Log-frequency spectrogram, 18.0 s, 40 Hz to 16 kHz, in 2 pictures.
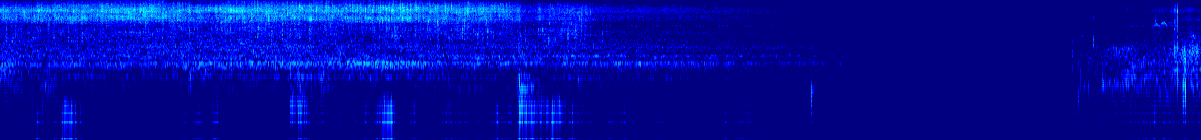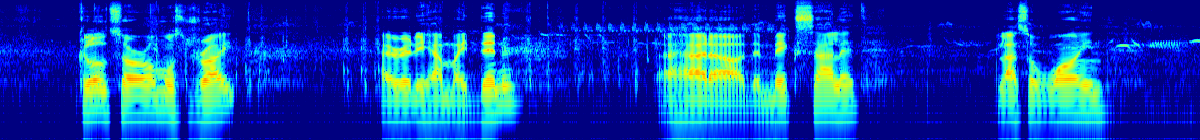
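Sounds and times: tap water running into sink: 0:00.0 - 0:06.2.

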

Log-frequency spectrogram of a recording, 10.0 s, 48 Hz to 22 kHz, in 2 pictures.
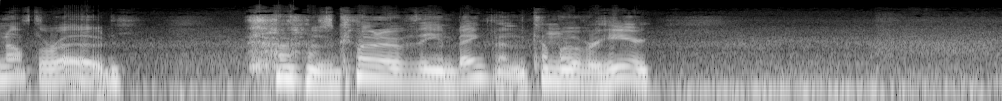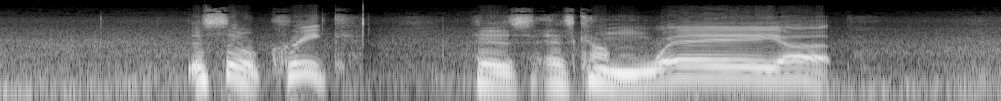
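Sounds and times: highway traffic drone: 0:00.0 - 0:10.0.

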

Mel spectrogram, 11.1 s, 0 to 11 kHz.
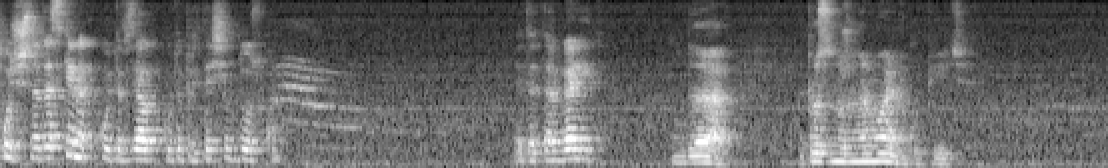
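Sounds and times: high-pitched animal call: 0:02.8 - 0:04.2.

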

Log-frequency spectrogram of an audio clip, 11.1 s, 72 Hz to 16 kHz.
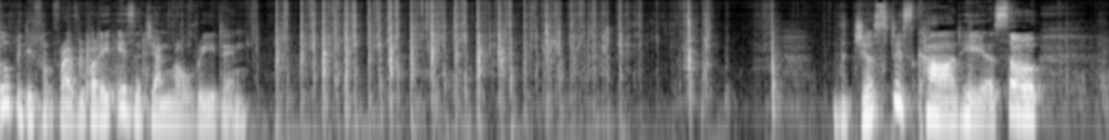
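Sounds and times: cards being shuffled: 0:01.6 - 0:07.8.

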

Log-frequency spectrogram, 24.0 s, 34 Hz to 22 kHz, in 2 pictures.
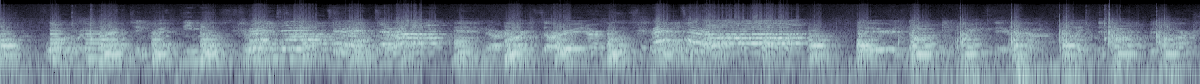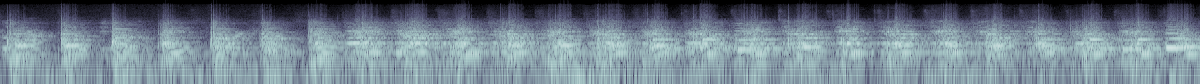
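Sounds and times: instrumental accompaniment: 0:00.0 - 0:24.0
chorus of young voices singing: 0:02.3 - 0:09.3, 0:12.2 - 0:24.0.

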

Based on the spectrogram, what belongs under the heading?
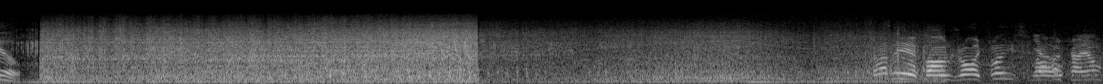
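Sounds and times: tracked snow vehicle engine: 0:00.4 - 0:11.0.

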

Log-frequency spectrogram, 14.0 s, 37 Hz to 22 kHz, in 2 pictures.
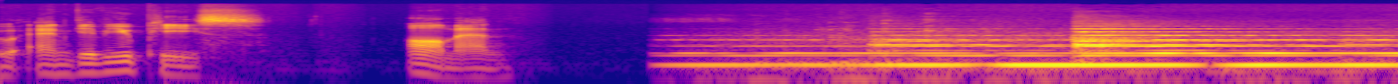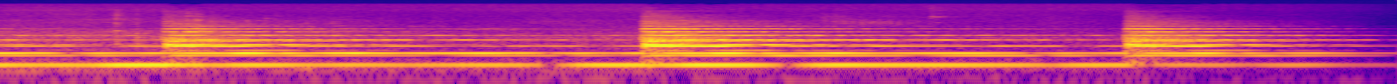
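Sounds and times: bell tolling: 0:03.3 - 0:13.9
steady low drone: 0:03.3 - 0:13.9.

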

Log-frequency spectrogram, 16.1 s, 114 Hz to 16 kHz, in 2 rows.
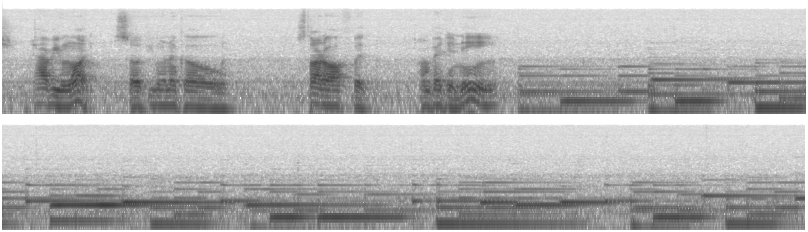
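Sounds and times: digital keyboard playing chords: 0:05.2 - 0:16.0.

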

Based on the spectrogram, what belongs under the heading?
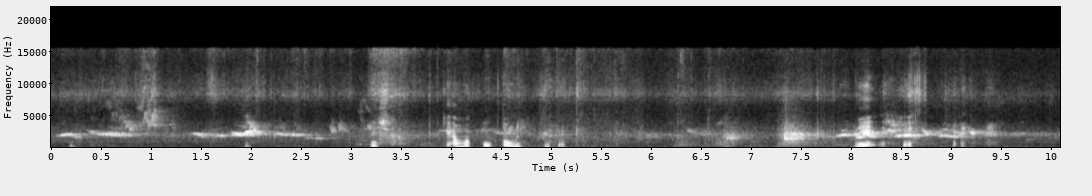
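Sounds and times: bird calling: 0:00.0 - 0:10.0.

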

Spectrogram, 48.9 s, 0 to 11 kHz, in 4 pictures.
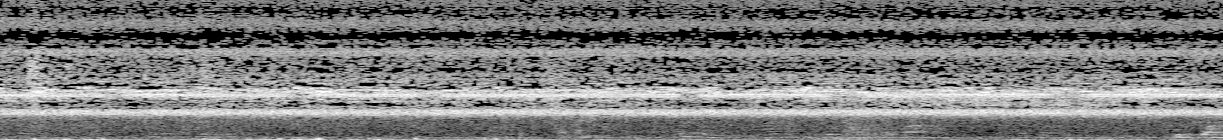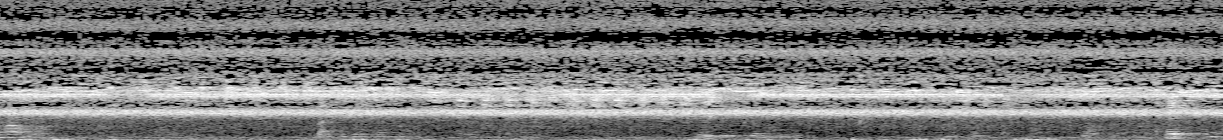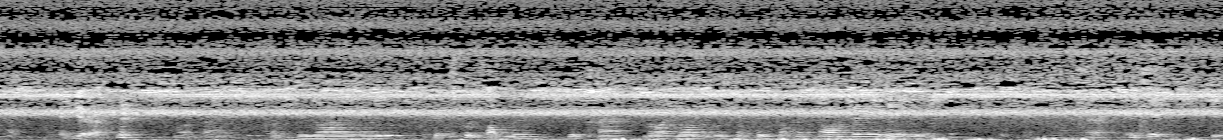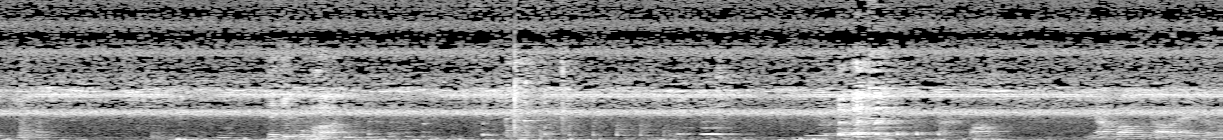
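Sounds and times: indistinct voices talking: 0:00.0 - 0:48.9
night insects chirring: 0:00.0 - 0:48.9.

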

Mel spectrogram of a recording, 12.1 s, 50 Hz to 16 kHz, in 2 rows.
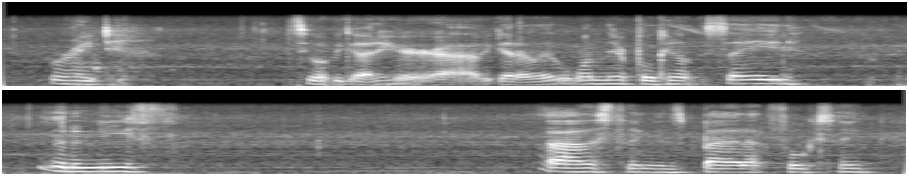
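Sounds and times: low hum: 0:00.0 - 0:12.0
steady background hiss: 0:00.0 - 0:12.0.

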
